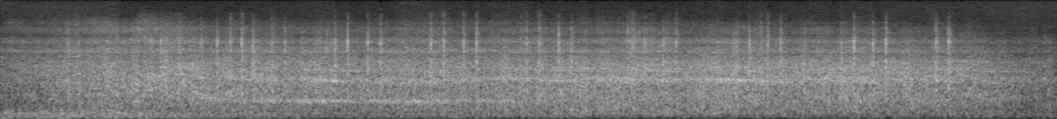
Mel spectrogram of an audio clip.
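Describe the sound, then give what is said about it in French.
A huge freight train passes noisily along the track in a loud, continuous roar with rapid clickety-clack from the wheels, easing slightly at the end. “C'est un énorme train de marchandises qui fait un vacarme épouvantable.”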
